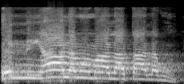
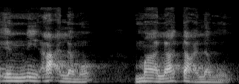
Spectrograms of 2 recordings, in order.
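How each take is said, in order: First: It is said sharply and dismissively. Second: It is said softly and affectionately. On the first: The listeners have no right to object. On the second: The listeners simply cannot understand as much as the speaker.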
